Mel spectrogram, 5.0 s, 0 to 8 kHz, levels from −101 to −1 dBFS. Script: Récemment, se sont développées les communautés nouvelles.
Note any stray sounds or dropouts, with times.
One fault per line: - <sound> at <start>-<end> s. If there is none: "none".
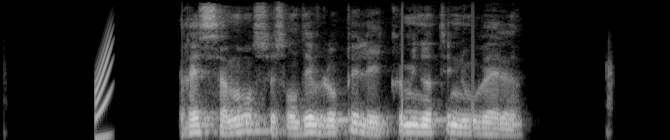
- chirp at 0.7-0.9 s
